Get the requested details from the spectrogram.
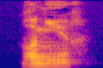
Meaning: paring, shaving
- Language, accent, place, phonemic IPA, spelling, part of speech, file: French, France, Lyon, /ʁɔ.ɲyʁ/, rognure, noun, LL-Q150 (fra)-rognure.wav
